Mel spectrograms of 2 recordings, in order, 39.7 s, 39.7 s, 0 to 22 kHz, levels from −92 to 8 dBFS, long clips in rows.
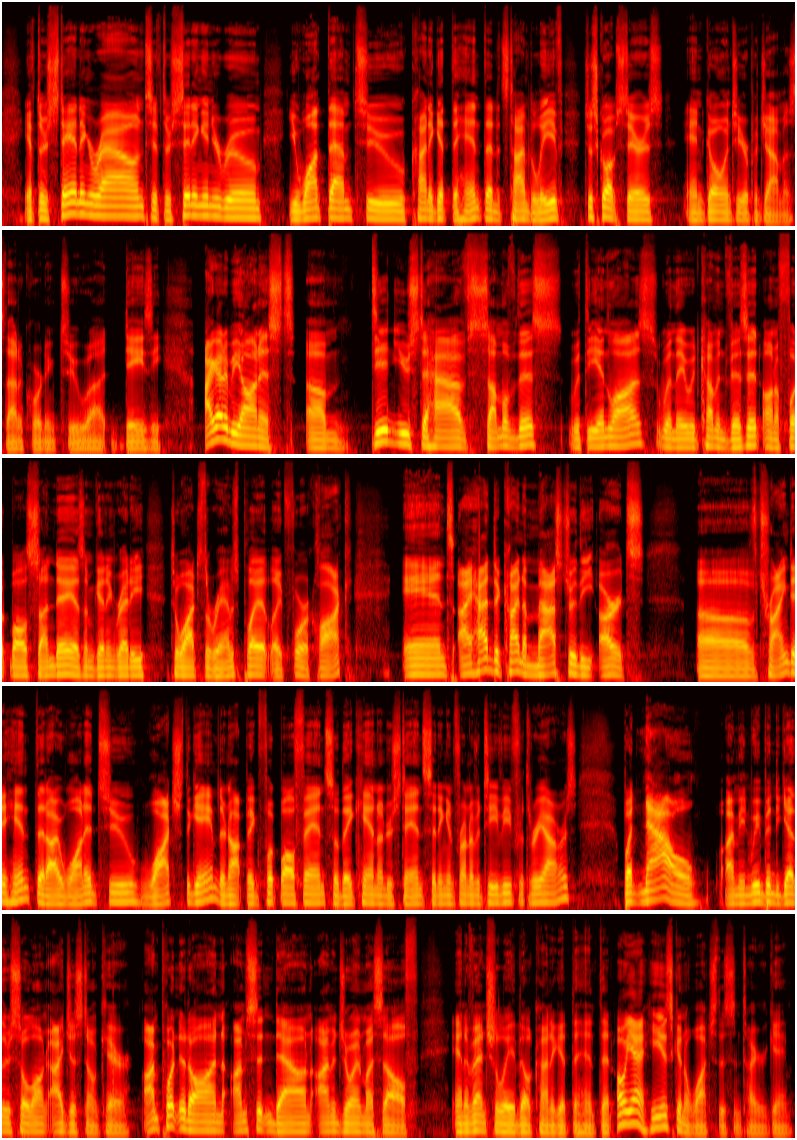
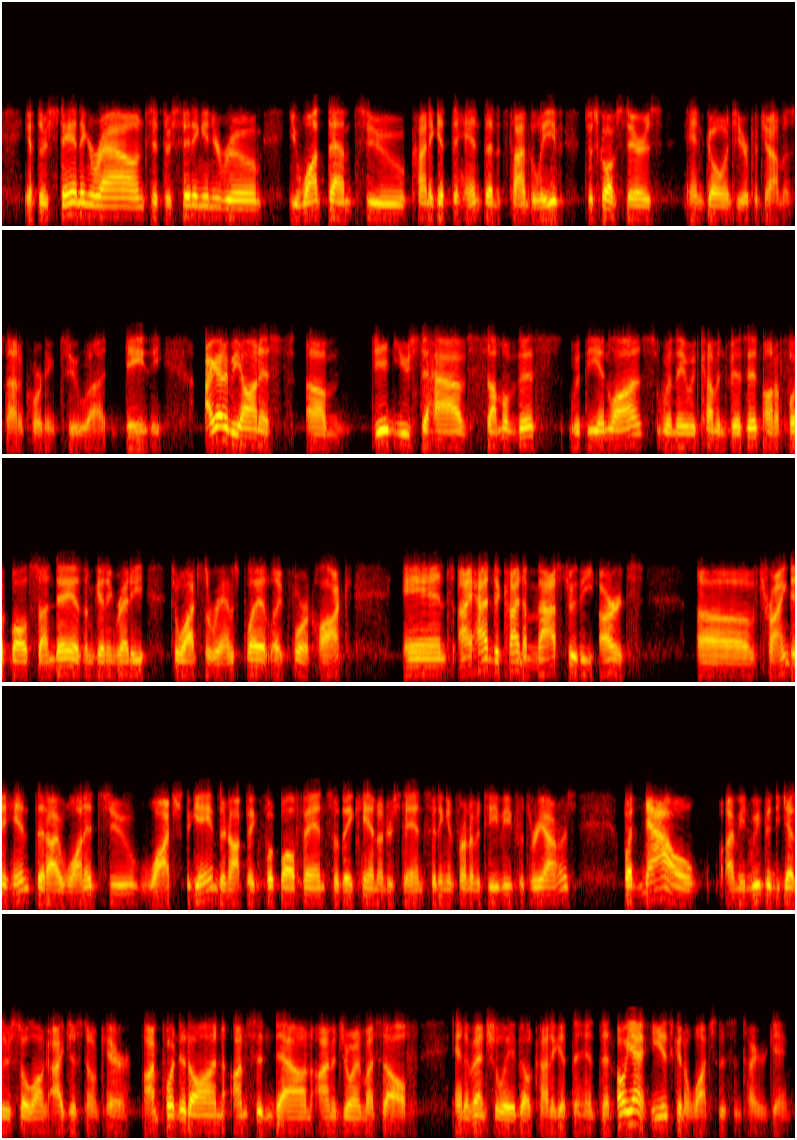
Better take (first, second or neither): first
